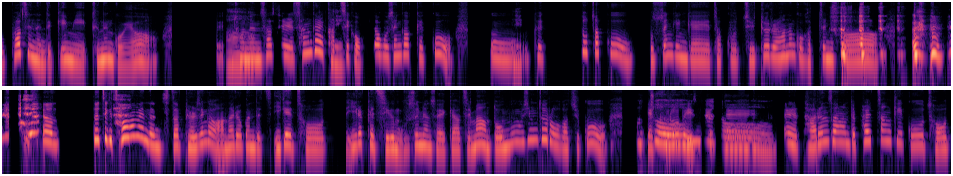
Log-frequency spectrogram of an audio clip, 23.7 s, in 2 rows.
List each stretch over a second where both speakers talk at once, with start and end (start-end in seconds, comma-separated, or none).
19.9-21.3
